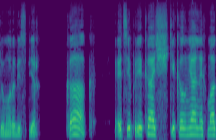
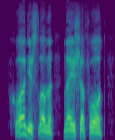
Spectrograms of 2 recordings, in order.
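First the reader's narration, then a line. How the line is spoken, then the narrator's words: Fairly loud speech. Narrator (Russian): сказал довольно громко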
